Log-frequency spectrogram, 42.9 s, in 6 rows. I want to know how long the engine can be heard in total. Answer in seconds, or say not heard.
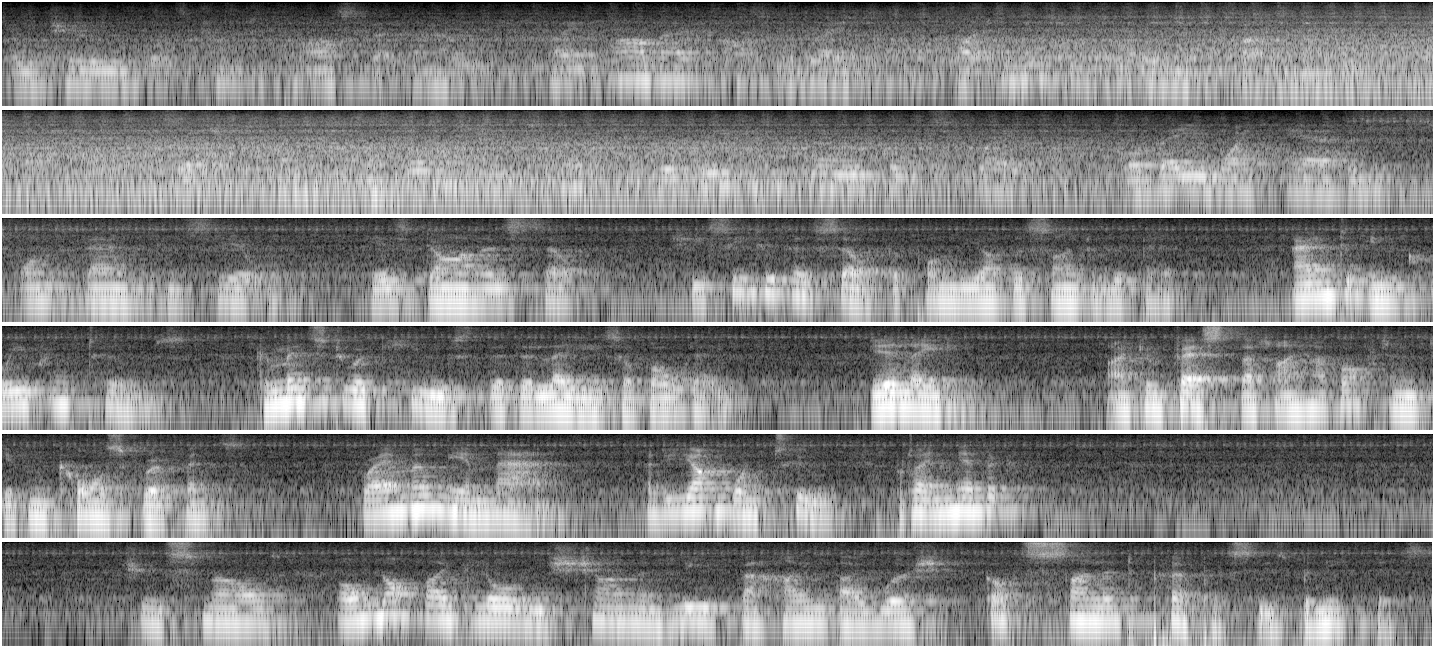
43 s.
